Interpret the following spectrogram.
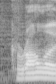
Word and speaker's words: Corolla: Corolla is how it's said in North Carolina.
